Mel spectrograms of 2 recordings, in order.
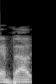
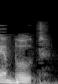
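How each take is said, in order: First: The word has the usual American 'ow' vowel. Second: The word has a Canadian-style 'oo' vowel. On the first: "We say about" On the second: "you say aboot"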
